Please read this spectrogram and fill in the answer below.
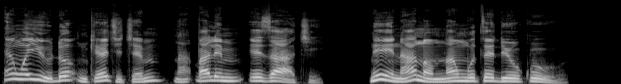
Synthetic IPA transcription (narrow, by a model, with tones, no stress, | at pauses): e˦ŋʷe˦ɣi˦u˨do˦ŋ̩˨ke˦e˦t͡ʃi˨t͡ʃe˨m̩˦na˨k͡pa˦lɪ˦m̩˦ɪ˦za˦a˨t͡ʃɪ̰˨ | ni˦ɦi˨na˨a˦nɔ˨m̩˦na˨ŋ͡m̩˦ɡ͡bʊ˦te˦dɪ˦u˦kʷṵ˦˨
